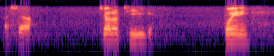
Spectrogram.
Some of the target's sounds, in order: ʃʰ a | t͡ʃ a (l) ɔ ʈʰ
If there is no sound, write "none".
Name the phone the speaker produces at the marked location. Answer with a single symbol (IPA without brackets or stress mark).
l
